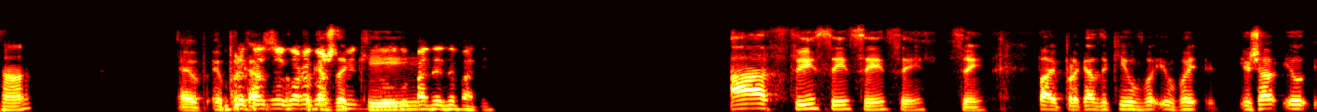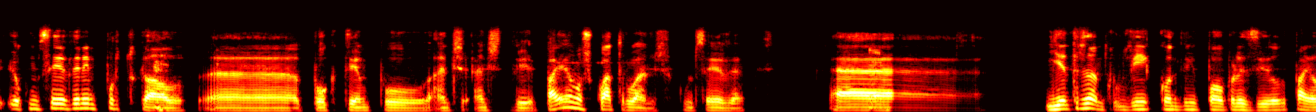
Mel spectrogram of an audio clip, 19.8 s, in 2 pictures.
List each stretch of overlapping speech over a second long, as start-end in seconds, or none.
1.6-3.2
